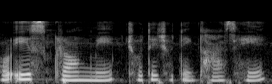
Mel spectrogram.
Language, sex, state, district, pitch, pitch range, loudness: Hindi, female, Arunachal Pradesh, Lower Dibang Valley, 200 Hz, 190-215 Hz, -18 LUFS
